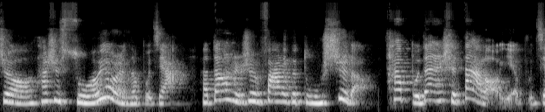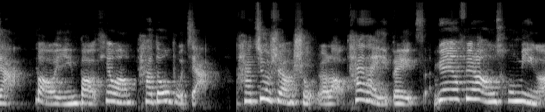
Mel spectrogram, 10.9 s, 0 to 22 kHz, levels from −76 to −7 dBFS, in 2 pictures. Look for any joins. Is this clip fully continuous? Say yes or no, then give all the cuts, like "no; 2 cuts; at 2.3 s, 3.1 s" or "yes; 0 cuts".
no; 2 cuts; at 5.8 s, 6.8 s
